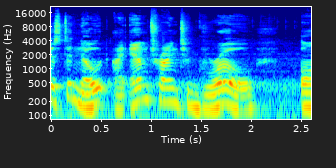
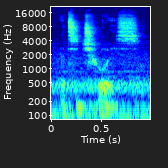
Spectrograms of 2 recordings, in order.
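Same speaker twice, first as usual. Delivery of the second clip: breathy whisper, barely voiced; whispered aside; 12 dB quieter than usual. Real, not acted. Reader whispers a reminder to the collective, soft whisper. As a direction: lean in and whisper it.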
